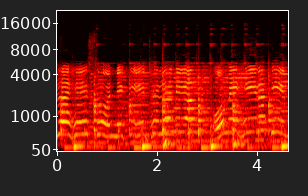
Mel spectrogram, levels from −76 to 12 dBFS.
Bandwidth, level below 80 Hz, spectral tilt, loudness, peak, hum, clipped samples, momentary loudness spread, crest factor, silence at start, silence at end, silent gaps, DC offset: 16 kHz; -54 dBFS; -5 dB/octave; -17 LUFS; -2 dBFS; none; under 0.1%; 5 LU; 18 dB; 0 s; 0 s; none; under 0.1%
